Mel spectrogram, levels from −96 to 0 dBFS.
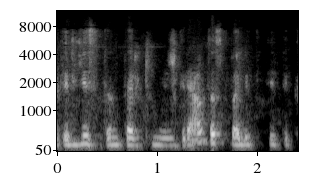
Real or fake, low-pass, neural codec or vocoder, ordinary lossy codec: real; 10.8 kHz; none; MP3, 48 kbps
